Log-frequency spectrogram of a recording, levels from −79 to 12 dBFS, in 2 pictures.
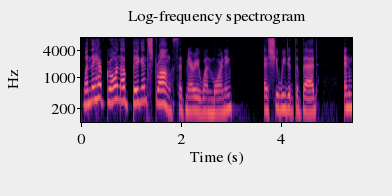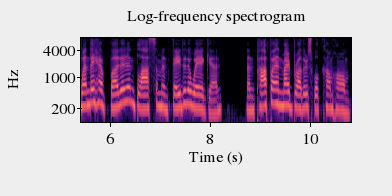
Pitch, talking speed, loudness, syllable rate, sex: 220 Hz, 200 wpm, -20 LUFS, 5.2 syllables/s, female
